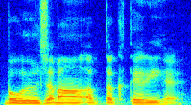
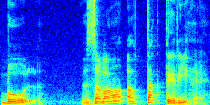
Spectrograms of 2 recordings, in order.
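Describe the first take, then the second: First: It is read flatly with low energy. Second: It is read with strong stress and energy. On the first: The speaker calls it wrong. "मतलब इस तरह से डल जा रहा है" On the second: The speaker calls it right. "यहाँ पे इस तरह से आपने स्ट्रेस लिया"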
